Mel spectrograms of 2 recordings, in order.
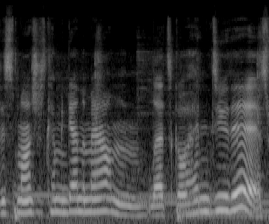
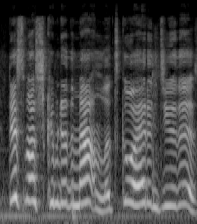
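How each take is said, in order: First: It is said in a bored, weary tone. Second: It is said in an excited, urgent tone. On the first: The character is tired of the same old danger. The speaker calls it wrong. "giving this person an attitude as if, okay, here we go again" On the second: The danger feels real and pressing. The speaker calls it right. "Like a totally different voice"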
